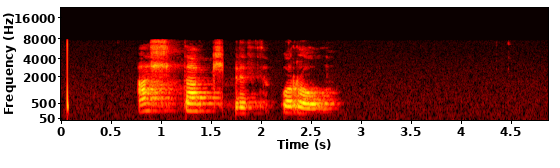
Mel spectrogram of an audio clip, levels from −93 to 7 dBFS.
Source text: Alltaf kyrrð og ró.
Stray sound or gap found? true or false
true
